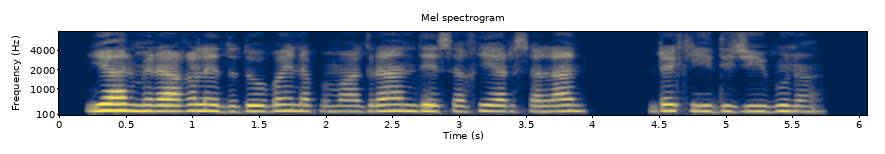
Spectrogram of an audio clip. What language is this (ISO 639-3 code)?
pus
